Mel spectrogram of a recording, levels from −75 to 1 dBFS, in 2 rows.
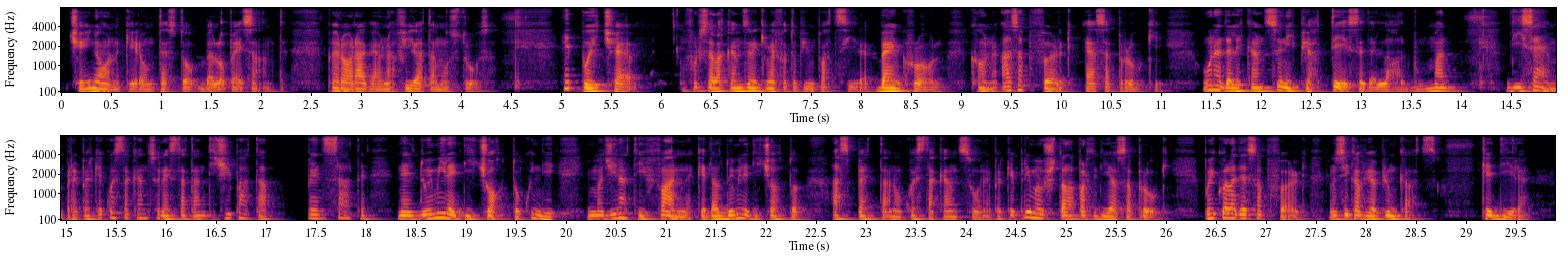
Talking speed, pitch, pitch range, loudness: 165 wpm, 120 Hz, 110-135 Hz, -22 LUFS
